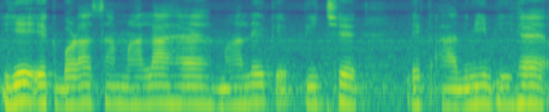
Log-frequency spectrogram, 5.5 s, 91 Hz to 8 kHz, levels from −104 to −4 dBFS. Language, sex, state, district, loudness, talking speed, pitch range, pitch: Hindi, male, Bihar, East Champaran, -21 LUFS, 130 wpm, 125-135 Hz, 130 Hz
